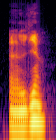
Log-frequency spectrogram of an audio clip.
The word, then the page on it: tie: /taɪ/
